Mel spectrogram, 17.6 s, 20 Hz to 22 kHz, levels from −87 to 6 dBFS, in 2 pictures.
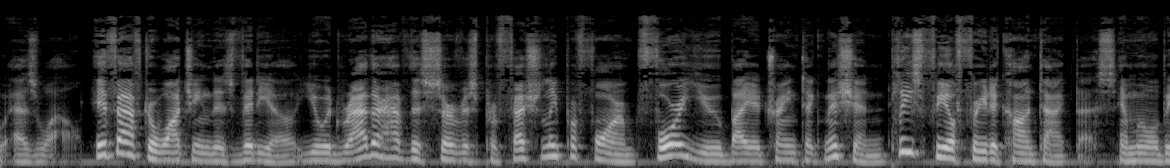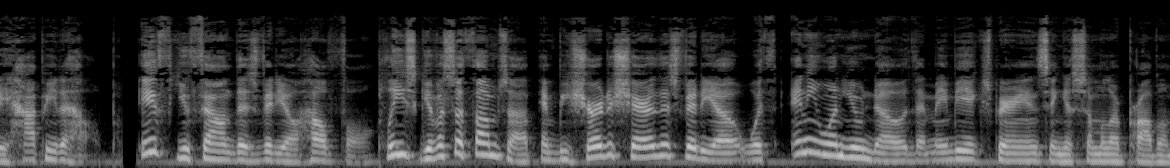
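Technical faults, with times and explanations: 10.03 s and 15.07 s, compressed frames skipped: at each point one compressed frame, which fits a frame length of 23.2 ms, never reached the output, either because it was missing from the stream or because the decoder rejected it as corrupt. Playback jumps forward by about one frame each time, so roughly 20 ms of audio is lost.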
